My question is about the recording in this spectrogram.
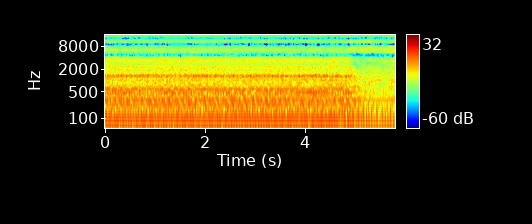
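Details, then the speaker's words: $50 John Deere mower after its blown motor was replaced, headlights on for a charging check: steady, even single-cylinder thump around fast idle, easing down near the end, no knocks or misses; lights brightened when revved, so it's charging; healthy. "How you check if it's charging? You turn your headlight switch to the on position, and then you rev your motor up and down, and it tells you if you're charging or whatever."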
